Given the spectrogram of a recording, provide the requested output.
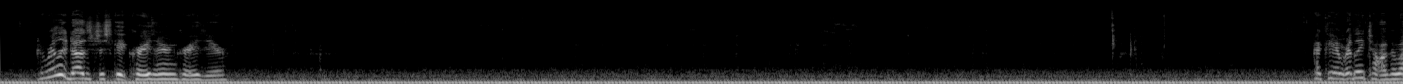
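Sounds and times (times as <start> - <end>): car idling hum: 0.0 - 14.0
faint chewing: 2.3 - 13.2.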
